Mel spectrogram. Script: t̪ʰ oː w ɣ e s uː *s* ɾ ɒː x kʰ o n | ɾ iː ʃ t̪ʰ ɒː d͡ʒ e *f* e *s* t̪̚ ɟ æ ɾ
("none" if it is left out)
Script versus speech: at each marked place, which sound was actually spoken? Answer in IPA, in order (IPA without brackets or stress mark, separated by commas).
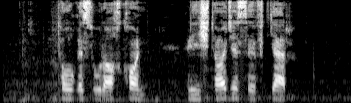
none, s, f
